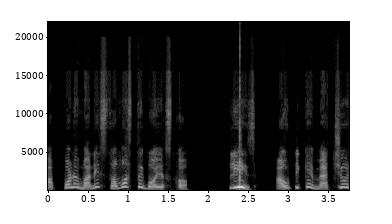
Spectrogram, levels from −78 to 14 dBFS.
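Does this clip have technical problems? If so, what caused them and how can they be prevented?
Yes. From 1.39 to 2.43 s, repeated packet loss (robotic sound) leaves choppy speech with pieces missing. Gaps of up to 33 ms recur, with about a fifth of that stretch patched by extending the preceding sound. A more stable network path with a larger jitter buffer would prevent this.

At 2.81 s and 3.08 s, short concealed packet loss drops about 20 ms each time, heard as brief smears where the receiver briefly continued the previous sound. Adding forward error correction would recover such isolated losses.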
